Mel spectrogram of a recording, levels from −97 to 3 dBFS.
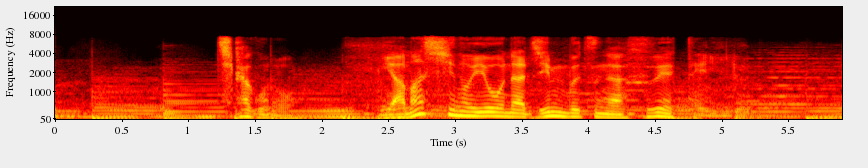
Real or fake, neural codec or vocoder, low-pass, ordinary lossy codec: fake; codec, 16 kHz, 4 kbps, X-Codec, HuBERT features, trained on balanced general audio; 7.2 kHz; Opus, 64 kbps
